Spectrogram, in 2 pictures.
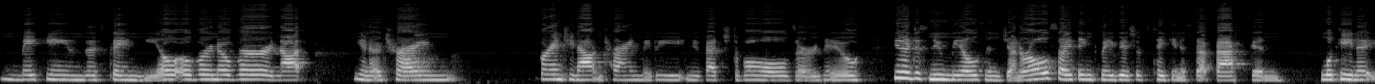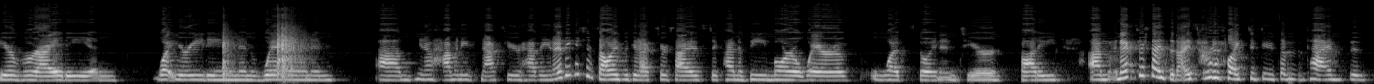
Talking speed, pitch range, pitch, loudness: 200 wpm, 200-225 Hz, 210 Hz, -20 LUFS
